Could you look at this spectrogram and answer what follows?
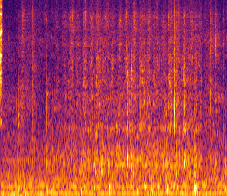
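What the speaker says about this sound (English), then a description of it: "I'm just going to mix all of this leftover blueberry in with this mixture" A utensil stirs leftover blueberry into a cheesecake mixture in a bowl, making soft, irregular scraping and light clinks against the side. The mixing is quiet and close, and no one speaks.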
